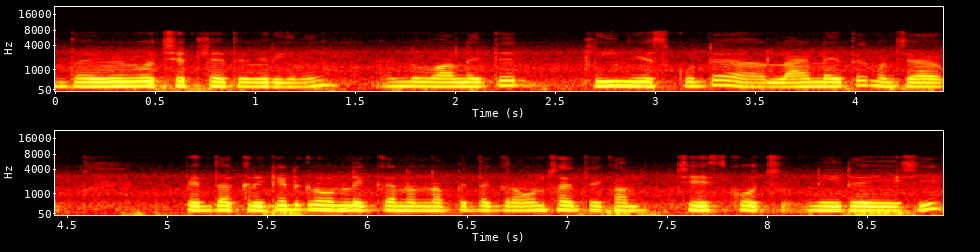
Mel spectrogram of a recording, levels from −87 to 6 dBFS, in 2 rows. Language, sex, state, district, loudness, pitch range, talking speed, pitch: Telugu, male, Andhra Pradesh, Guntur, -15 LUFS, 160-170 Hz, 160 wpm, 165 Hz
